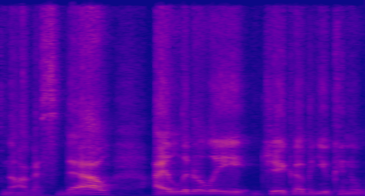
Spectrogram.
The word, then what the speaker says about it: Naga Sadow: the tomb of Naga Sadow now they say Nagas a dough which is not how it's pronounced it's Naga Sadow I literally Jacob you can witness this you've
